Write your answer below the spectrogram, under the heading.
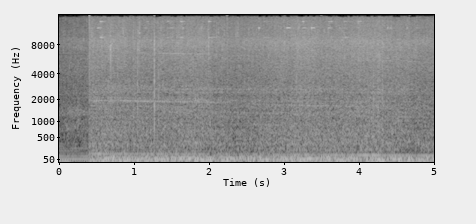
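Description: Outboard motor on a small fishing boat running at speed, under a steady rush of wind and water; it gets louder and rougher about half a second in.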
